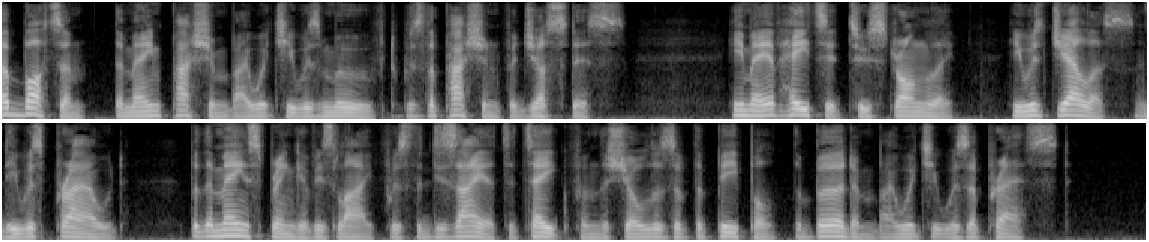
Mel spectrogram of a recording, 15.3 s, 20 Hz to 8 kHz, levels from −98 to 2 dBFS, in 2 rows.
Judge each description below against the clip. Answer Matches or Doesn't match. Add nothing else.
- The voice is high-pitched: Doesn't match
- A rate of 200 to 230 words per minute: Matches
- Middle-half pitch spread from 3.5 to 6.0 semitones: Matches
